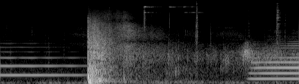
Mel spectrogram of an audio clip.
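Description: A volley of guns fired together on command: one sharp, loud blast that fades into a rumbling, crackling decay, with a steady tone before and after.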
